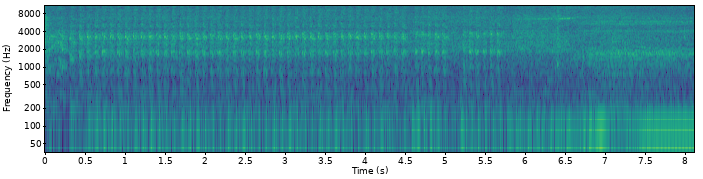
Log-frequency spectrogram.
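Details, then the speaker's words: 1990 Dodge Grand Caravan LE being restored after sitting, no instrument cluster hooked up: door chime and fuel pump hum, then about six seconds of even cranking before it catches and settles into a smooth idle. Normal engine start. "she goes and she's alive I couldn't tell you what's going on here because there's no cluster hooked up but it's alive and it sounds good"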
